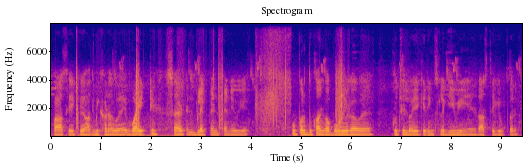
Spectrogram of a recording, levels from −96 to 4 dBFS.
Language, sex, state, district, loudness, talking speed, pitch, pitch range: Hindi, male, Rajasthan, Jaipur, -22 LUFS, 195 wpm, 135 Hz, 135-140 Hz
